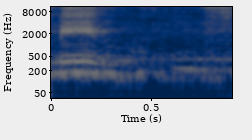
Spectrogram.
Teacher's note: मीम, ऊपर और नीचे के दोनों होंठ जब मिल जाते हैं तो मीम अदा होता है।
